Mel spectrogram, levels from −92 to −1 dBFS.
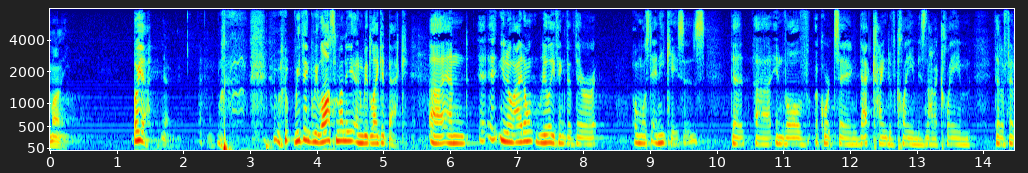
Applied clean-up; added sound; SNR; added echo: none; none; none; none.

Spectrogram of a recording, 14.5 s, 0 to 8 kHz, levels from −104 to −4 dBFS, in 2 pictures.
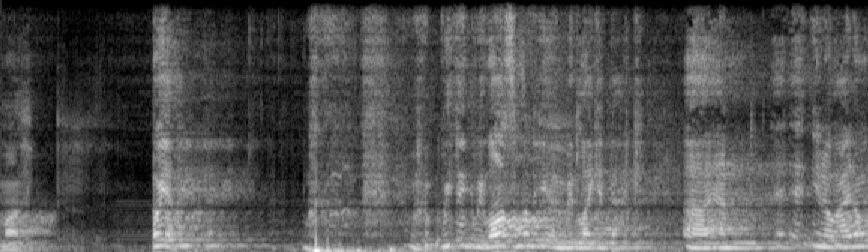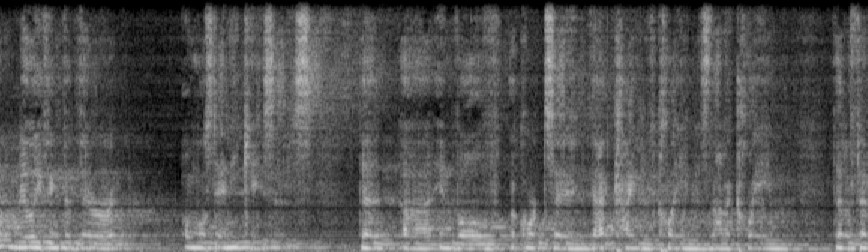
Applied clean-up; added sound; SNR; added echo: neural separator model SepFormer DNS4.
